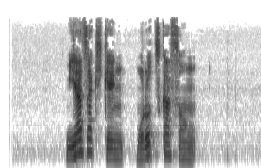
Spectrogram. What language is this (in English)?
Japanese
